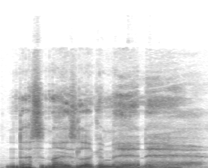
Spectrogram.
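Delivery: very low crooner impression. Shown as a demonstration. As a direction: drop right down to a deep soul-singer register.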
